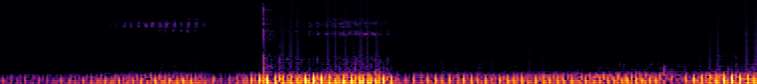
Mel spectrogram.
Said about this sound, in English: But he basically, what he does is he just does some extreme kneading, you know, making biscuits, purring, and then he starts kind of shaking his, he starts shaking his back.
